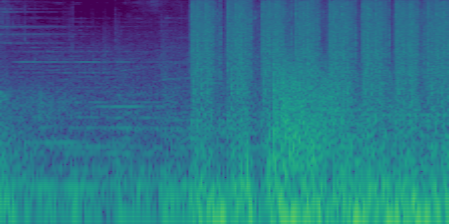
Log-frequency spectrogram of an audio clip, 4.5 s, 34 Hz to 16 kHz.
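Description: Pulse rifle fire in Destiny 2 kicks in partway through: a quiet stretch of ambient hum gives way to loud, rapid bursts of shots with a sustained roar between them, no voices over it.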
